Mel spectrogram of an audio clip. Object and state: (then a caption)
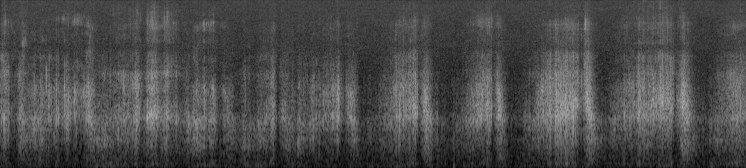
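Soft rubber squishy toy. A hand-sized grey soft rubber mouse toy, solid and flexible, is squeezed and rubbed with both thumbs. It makes repeated squeaky, scraping rubs in uneven swells, with a mid-pitched squeal and bright crackly edges. There is almost no low end.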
